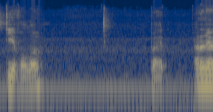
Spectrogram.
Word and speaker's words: Diavolo: the Italian word for devil so technically it's Diavolo but I don't know how Flo just feels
